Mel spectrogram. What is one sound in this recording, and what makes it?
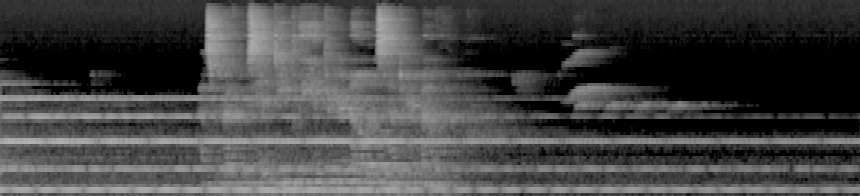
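A metal singing bowl rings with a sustained tone that pulses in a slow, wavering beat.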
